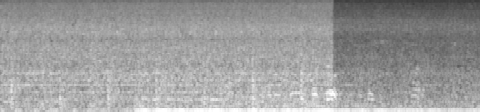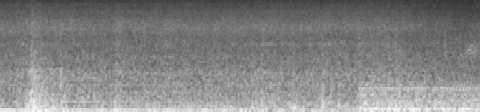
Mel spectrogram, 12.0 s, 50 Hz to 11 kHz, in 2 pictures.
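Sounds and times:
machinery hum and rushing: 0.0 - 12.0.

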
